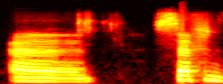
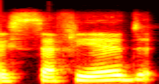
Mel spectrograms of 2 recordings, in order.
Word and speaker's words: Cepheid: And then I did some research on pronunciations for Cepheid variables. It's really interesting because Americans and Brits pronounce it differently. You'll see people say Cepheid instead of Cepheid.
